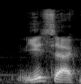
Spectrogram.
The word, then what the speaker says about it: Yitzhak: And so Yitzhak was, which is the actual Hebrew pronunciation of Isaac's name, was circumcised, and all of his children were circumcised, and his grandchildren, and so on and so forth.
